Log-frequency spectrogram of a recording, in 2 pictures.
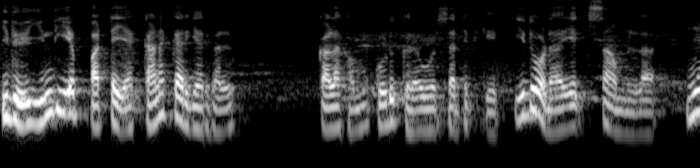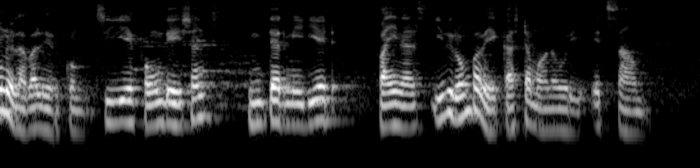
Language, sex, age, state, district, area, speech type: Tamil, male, 18-30, Tamil Nadu, Madurai, urban, read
